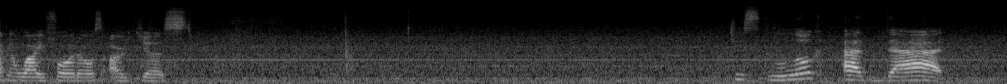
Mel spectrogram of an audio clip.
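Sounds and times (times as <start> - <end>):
air conditioner running: 0.0 - 10.0.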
